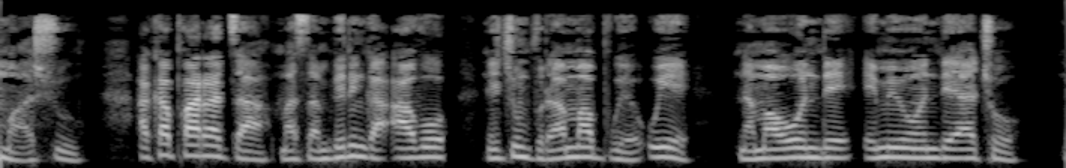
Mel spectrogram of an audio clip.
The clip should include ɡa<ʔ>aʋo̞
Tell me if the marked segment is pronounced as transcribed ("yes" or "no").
yes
